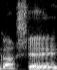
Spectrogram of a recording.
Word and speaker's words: Gaucher: That's how you say his name, Gaucher.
